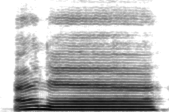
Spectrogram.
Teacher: لام کے اوپر دیکھیں کھڑی زبر ہے اس لیے اس کو ایک حرکت لمبا ادا کریں گے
